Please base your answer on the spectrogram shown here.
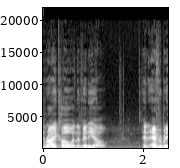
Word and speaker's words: Raikou: And yes, it is pronounced Raicho. I know a lot of people think it's Raikou. I think Leonhardt and Real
